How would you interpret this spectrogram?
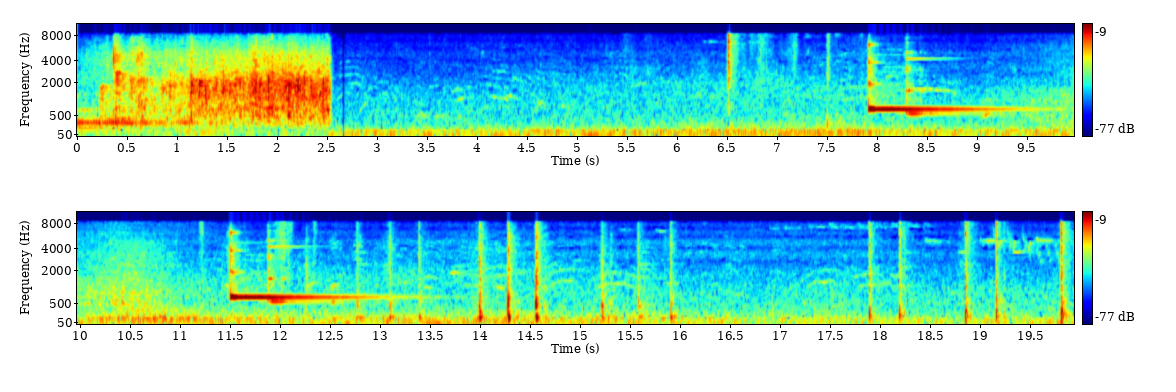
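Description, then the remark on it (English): A doorbell rings twice, each a clear, steady mid-pitched chime a few seconds apart, after a burst of rough noise at the start; scattered sharp clicks and taps follow. “You didn't answer the door.”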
